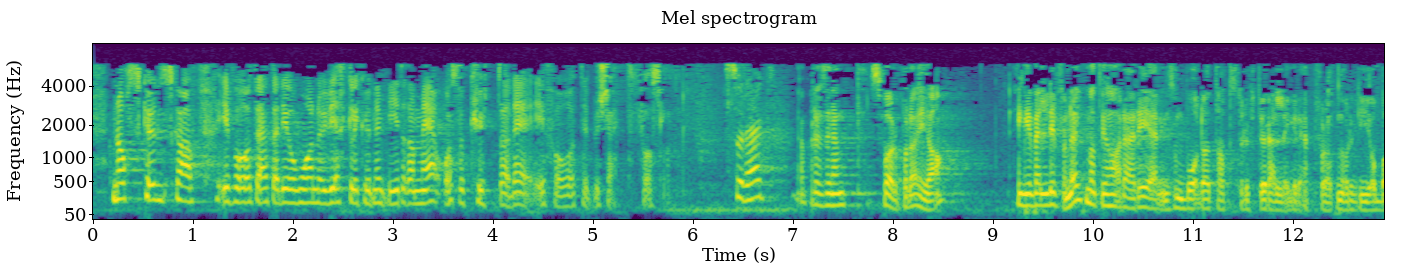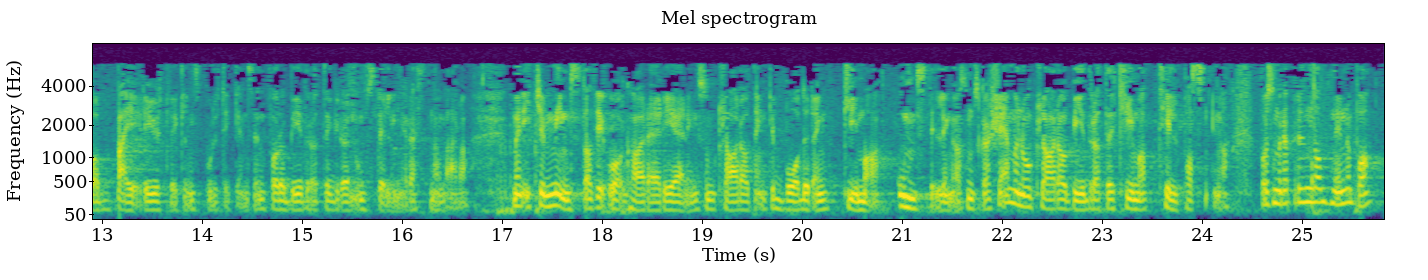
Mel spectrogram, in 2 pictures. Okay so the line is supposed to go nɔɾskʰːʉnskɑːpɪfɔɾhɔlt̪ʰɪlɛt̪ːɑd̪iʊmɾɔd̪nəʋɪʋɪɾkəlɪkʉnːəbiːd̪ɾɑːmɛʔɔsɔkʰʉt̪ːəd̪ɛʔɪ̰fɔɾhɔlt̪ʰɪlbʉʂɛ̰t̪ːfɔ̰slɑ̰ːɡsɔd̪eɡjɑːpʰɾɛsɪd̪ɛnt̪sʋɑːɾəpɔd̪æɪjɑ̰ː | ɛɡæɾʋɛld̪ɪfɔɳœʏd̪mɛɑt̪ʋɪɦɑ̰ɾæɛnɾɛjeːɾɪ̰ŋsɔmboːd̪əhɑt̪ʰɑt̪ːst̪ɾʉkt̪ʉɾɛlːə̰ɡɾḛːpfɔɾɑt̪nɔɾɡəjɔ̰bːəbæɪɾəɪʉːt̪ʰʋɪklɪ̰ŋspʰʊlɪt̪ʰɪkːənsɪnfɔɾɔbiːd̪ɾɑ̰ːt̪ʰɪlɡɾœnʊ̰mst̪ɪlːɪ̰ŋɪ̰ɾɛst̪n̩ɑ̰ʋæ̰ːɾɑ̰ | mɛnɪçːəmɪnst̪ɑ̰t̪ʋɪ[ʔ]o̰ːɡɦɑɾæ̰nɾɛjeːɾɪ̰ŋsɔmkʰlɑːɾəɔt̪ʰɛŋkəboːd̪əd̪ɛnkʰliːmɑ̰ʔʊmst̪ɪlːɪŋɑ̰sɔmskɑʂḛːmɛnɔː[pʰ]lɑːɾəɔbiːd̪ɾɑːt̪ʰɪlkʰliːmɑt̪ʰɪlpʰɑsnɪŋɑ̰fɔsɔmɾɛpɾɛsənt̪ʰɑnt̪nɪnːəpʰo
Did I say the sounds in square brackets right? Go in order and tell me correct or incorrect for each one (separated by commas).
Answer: correct, incorrect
